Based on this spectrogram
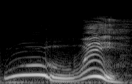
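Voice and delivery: high, drawn-out woo-wee; thrilled whoop at the wheels; excited woo-wee. Real, not acted. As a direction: let it fly up in delight. Admiring new wheels.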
